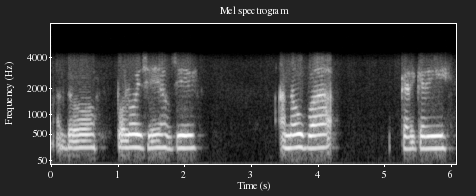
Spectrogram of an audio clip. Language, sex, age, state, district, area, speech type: Manipuri, female, 45-60, Manipur, Churachandpur, urban, conversation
